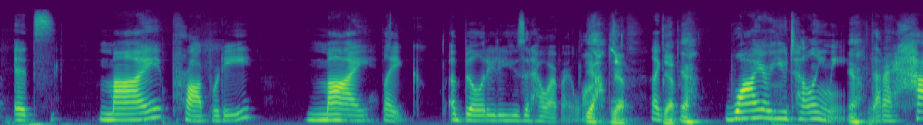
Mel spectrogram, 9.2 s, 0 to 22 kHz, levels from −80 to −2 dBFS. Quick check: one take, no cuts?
no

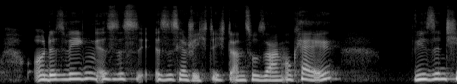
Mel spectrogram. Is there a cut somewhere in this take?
yes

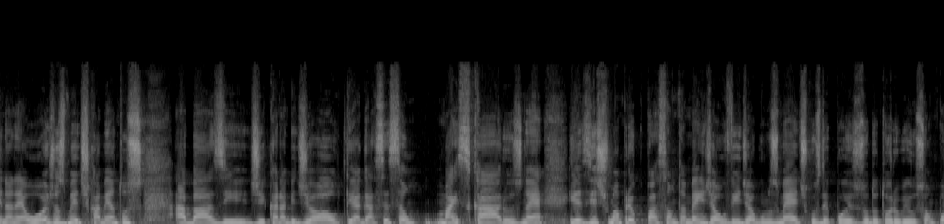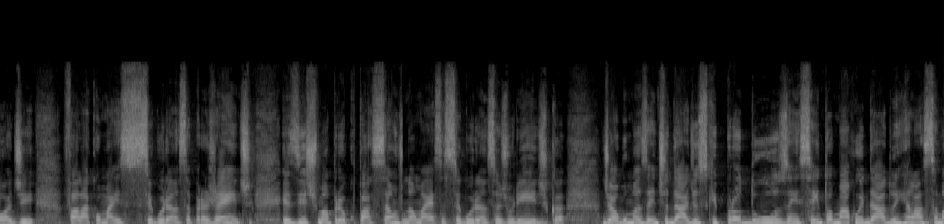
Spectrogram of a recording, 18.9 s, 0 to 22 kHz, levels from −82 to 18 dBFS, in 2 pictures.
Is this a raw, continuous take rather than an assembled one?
no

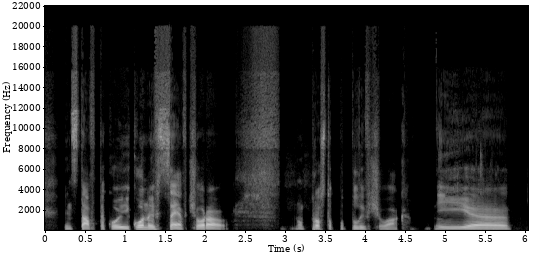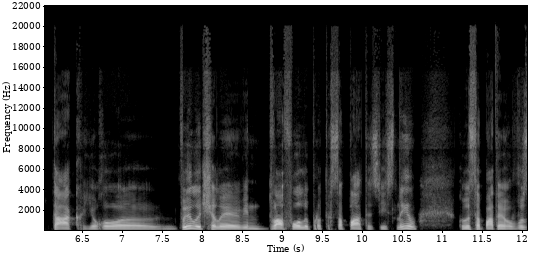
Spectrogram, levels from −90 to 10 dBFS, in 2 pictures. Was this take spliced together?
no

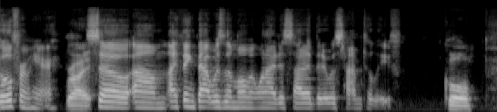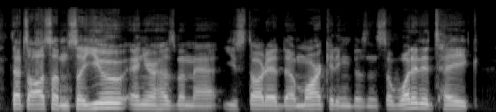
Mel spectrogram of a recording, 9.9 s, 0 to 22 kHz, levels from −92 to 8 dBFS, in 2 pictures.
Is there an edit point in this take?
no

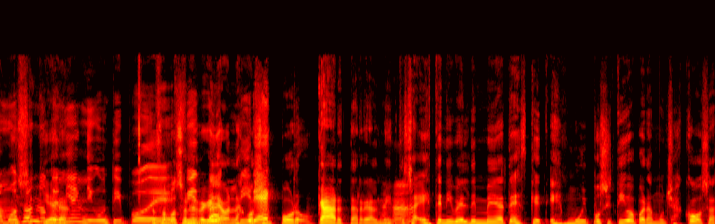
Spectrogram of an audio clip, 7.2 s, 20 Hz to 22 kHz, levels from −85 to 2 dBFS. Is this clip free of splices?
yes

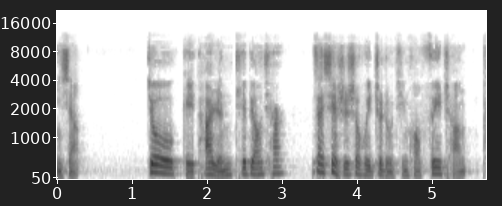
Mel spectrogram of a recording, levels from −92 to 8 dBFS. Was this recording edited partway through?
yes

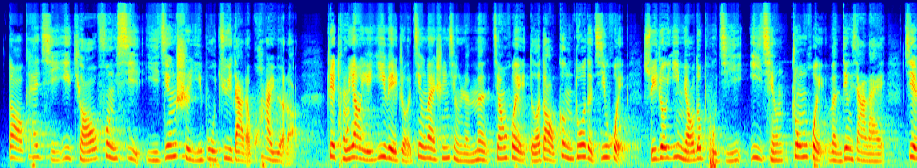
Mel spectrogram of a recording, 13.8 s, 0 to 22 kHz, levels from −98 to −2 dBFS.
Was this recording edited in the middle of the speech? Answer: yes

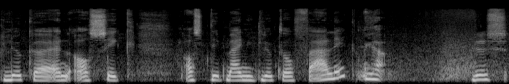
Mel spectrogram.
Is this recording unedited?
no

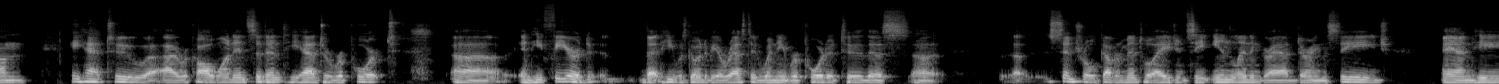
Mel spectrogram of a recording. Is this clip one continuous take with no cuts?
yes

